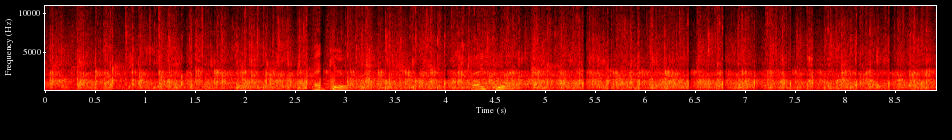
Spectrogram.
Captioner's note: applause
